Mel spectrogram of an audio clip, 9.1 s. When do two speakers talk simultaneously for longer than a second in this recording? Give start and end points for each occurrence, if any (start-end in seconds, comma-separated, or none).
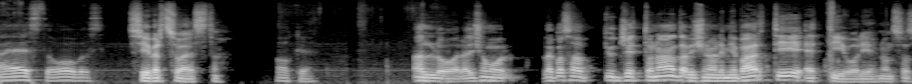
none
